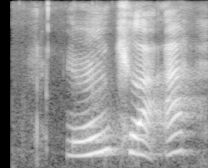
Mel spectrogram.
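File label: "ship", hearing impaired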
